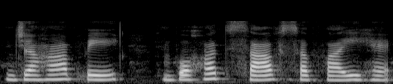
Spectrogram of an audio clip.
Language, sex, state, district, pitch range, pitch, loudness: Hindi, female, Bihar, Patna, 210-225 Hz, 215 Hz, -17 LUFS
